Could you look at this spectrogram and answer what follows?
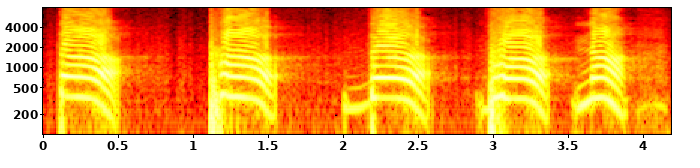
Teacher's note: हमारे जो दांत हैं वो टंग के बीच में आ रहे हैं। इसको हम बिना उसके बिना दंत के हम इसको इसका उच्चारण नहीं कर सकते।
